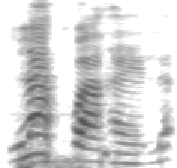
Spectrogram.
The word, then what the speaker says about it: aquarelle: Vous remarquez qu'ici, je dis l'aquarelle, alors que la règle en français voudrait que je ne prononce pas le U, que je dise l'aquarelle. Maintenant, parce que comme ça dérive, c'est un terme qui dérive directement du latin, les termes qui nous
